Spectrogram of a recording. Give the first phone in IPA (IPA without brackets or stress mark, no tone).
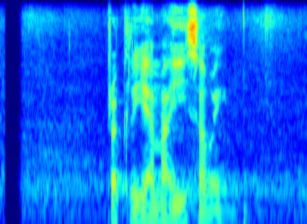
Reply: p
